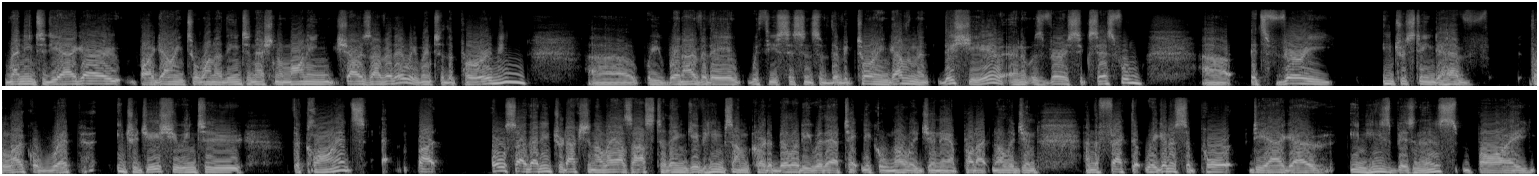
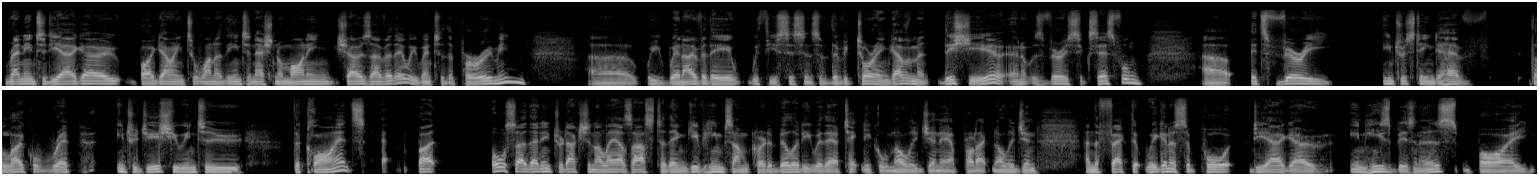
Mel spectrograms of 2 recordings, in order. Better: second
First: distortion; heavy; 6 dB below the speech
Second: none

